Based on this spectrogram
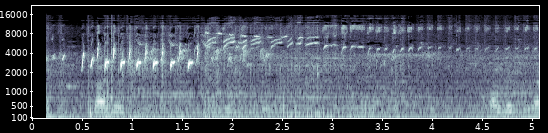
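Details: A caged European goldfinch in Tunisia, during mating, gives a quick run of bright, liquid twittering notes, climbing to thin high tinkles before fading; a brief human voice is heard near the end.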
